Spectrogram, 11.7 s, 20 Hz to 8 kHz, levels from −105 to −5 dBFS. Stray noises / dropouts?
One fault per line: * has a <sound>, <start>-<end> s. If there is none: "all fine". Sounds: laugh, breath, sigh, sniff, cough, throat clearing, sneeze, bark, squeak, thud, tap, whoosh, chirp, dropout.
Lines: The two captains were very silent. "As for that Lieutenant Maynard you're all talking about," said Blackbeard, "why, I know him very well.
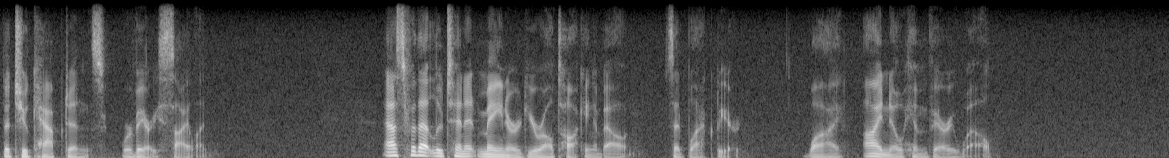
all fine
